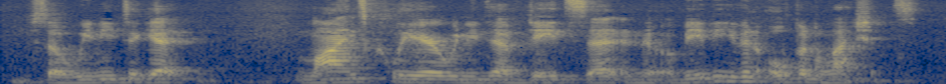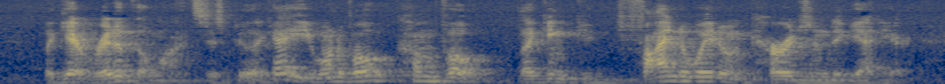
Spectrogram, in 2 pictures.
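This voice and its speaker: The speech comes at a very fast pace with an American accent. Audible room echo is present. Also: man. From Long Island, New York. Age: 30s. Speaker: congressional candidate. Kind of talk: interview.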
